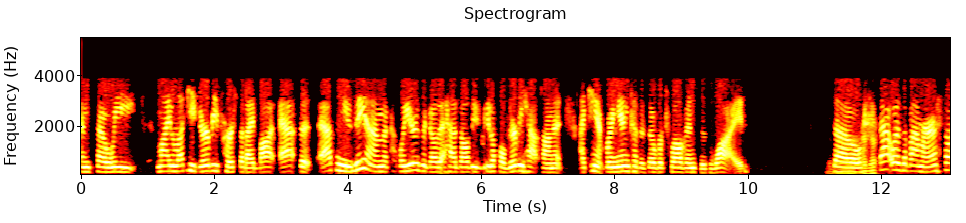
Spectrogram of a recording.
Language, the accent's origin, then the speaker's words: English; Seattle, Washington, United States; he ran at Emerald Downs, where we're from Seattle.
